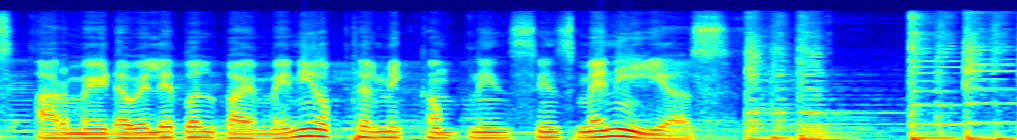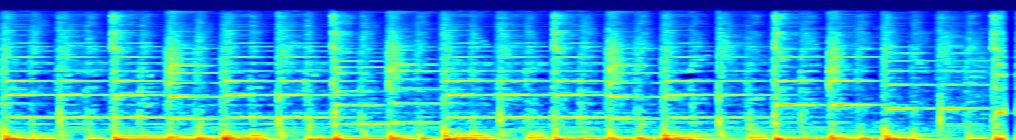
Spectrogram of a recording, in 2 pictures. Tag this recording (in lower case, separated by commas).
speech, music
